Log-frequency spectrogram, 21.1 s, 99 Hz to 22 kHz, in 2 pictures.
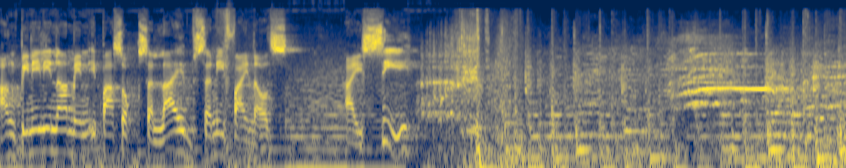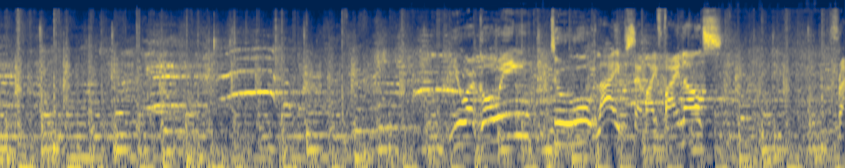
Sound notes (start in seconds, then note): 5.1 tense music playing; 5.6 cheering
